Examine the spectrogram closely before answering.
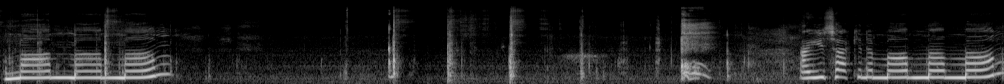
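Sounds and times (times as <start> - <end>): baby sneezing: 6.8 - 7.2.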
